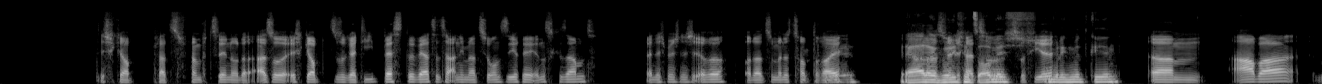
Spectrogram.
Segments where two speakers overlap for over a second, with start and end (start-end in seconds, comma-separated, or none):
9.2-10.6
